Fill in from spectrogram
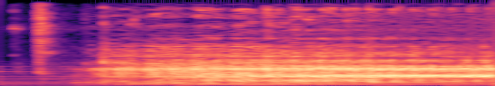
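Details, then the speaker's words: Hawaiian Breeze oscillating tower fan, about half a year old, suddenly began a loud steady buzz with ringing tones at switch-on and stopped oscillating; jiggling it stops the sound, cause unknown. Loud noise on switch-on. "something happened to it and all of a sudden it started doing this when you turn it on"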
